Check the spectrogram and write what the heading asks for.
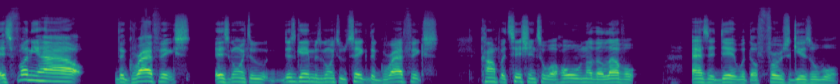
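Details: Adult male speaker; Normal speech.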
